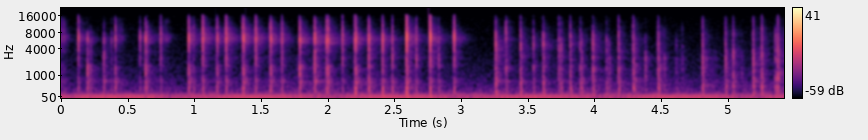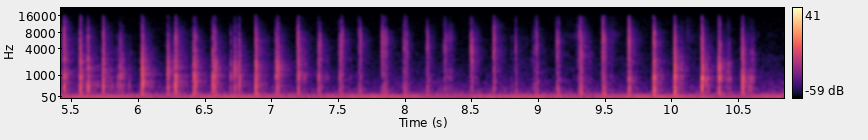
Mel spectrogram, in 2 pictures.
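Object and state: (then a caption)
Plastic cosmetic squeeze tube. A hollow pink plastic lotion squeeze tube with a gold cap is tapped rapidly with fingertips and nails, giving a long series of dry, bright clicks and taps. Each one stops almost instantly, over a steady low hum, with a brief pause near the third second before the tapping picks up again.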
